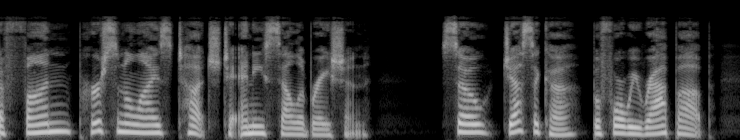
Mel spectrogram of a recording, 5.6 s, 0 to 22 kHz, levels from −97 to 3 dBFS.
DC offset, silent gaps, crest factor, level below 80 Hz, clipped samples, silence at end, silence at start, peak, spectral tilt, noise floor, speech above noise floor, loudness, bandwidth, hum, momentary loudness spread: under 0.1%; none; 16 dB; -68 dBFS; under 0.1%; 0.3 s; 0 s; -10 dBFS; -4.5 dB/octave; -75 dBFS; 50 dB; -25 LUFS; 13.5 kHz; none; 7 LU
